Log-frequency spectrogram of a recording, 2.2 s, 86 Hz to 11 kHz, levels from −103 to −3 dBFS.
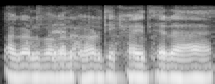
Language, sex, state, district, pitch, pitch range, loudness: Hindi, male, Bihar, Patna, 130 Hz, 125-130 Hz, -15 LUFS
